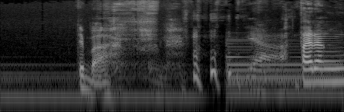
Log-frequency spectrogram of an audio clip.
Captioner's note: chuckling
